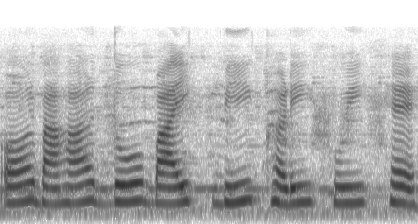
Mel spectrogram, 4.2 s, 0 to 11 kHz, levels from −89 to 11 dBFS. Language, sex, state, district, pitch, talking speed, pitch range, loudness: Hindi, female, Madhya Pradesh, Dhar, 215 Hz, 115 wpm, 205-225 Hz, -17 LUFS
